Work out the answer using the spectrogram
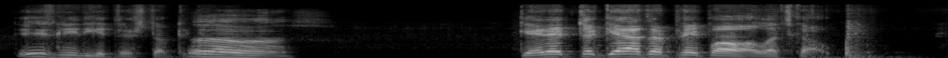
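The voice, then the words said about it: Cartoon character impression. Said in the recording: “my Cartman impression”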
